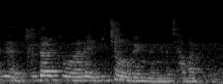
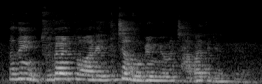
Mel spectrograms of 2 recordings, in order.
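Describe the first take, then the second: First: Said in the usual way. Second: Louder, hitting 달 in "두 달 동안에" with a falling stress; 두 달 louder, with 달 falling hard; emphatic repeat. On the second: Real, not acted. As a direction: repeat it louder so the class feels the number, leaning on 달.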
